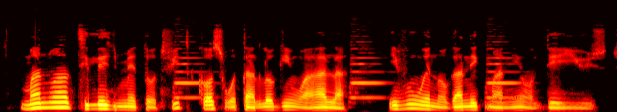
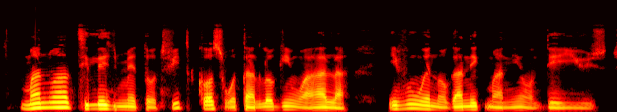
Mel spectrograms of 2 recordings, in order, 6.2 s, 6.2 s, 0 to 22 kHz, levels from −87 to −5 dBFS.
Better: second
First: background sound (Wind instrument, woodwind instrument); 13 dB below the speech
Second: none

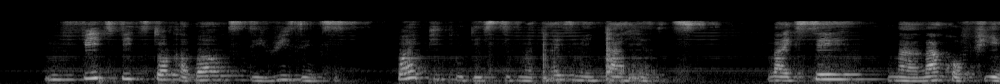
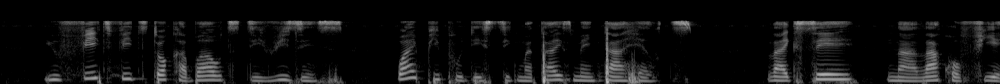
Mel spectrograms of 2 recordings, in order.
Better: second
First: noise reduction (neural separator model SepFormer DNS4)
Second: none

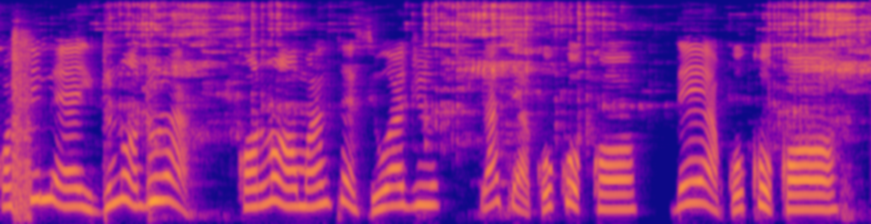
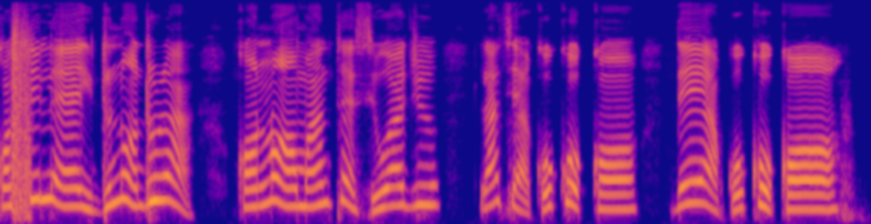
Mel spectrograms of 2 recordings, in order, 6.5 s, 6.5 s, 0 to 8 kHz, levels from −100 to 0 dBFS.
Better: second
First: noise reduction (classical method log-MMSE)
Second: none

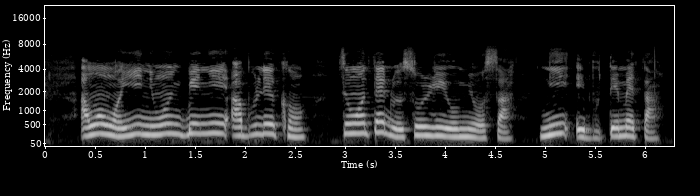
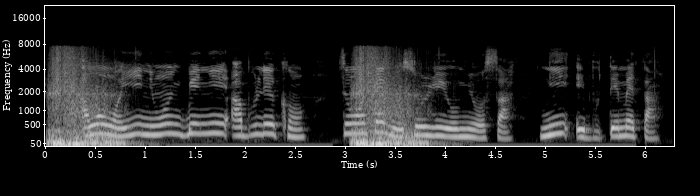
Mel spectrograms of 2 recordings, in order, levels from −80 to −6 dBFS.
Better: first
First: none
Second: background sound (Boom); 1 dB below the speech

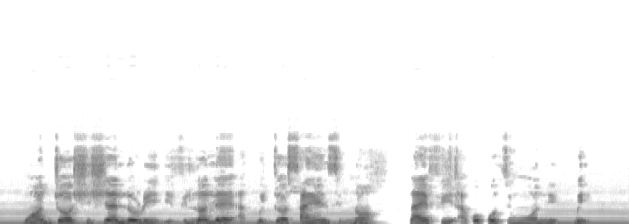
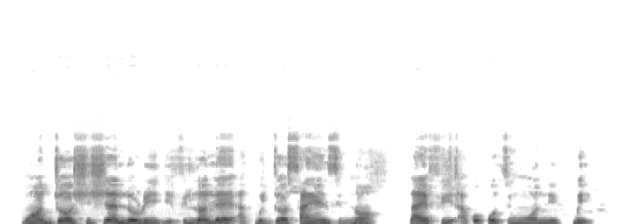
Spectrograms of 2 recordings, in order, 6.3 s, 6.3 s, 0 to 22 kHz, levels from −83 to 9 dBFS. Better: second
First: background sound (Wind instrument, woodwind instrument); 16 dB below the speech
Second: none

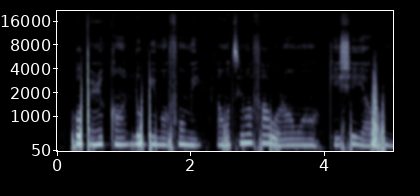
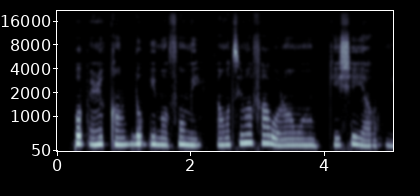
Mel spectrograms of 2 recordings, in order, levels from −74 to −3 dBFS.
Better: first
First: none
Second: noise reduction (neural mask model DeepFilterNet 3)

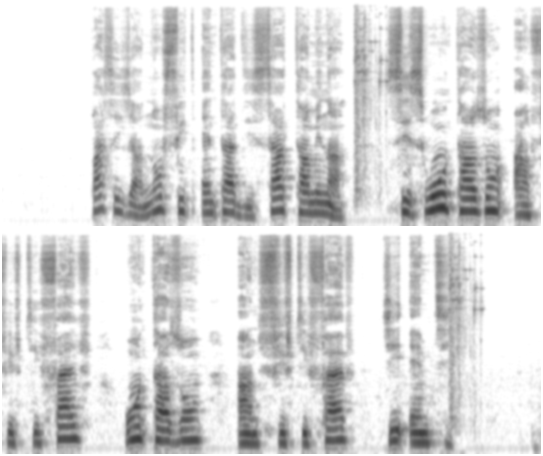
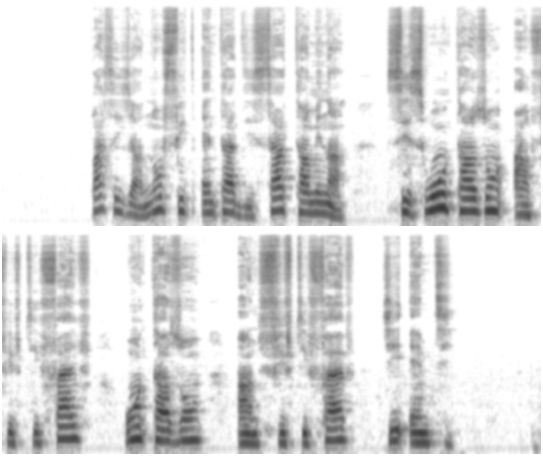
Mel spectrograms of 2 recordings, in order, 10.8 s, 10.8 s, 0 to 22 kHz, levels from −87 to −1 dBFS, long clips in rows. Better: second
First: background sound (Shatter); 10 dB below the speech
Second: none

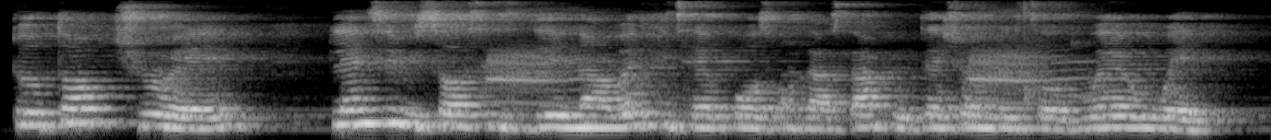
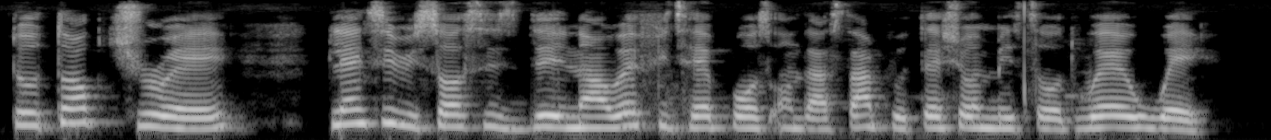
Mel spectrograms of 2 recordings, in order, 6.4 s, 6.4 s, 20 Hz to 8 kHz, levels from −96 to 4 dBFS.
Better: second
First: background sound (Meow); 20 dB below the speech // room echo; dies away in 0.7 s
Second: none

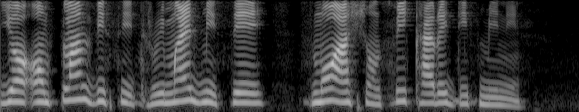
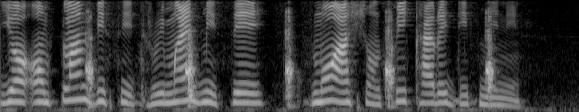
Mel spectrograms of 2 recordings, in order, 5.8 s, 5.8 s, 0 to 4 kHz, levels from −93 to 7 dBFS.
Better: first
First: none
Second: background sound (Tick-tock); 5 dB below the speech

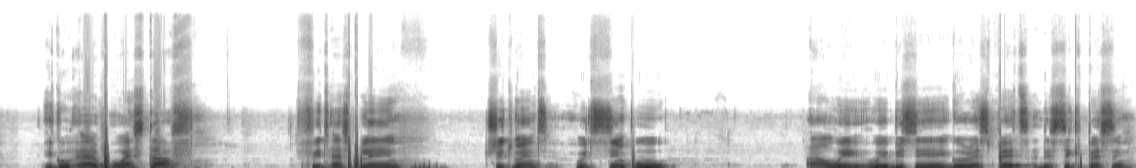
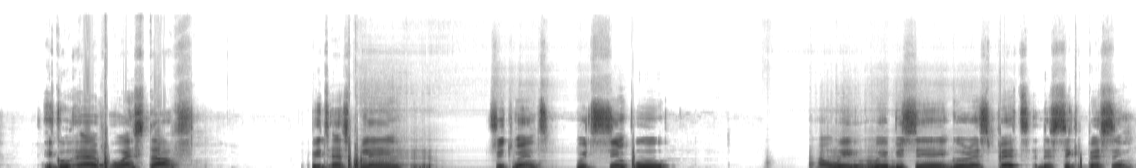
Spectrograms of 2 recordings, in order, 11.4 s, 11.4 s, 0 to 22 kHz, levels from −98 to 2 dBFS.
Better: first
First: none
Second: noise reduction (neural mask model RNNoise)

